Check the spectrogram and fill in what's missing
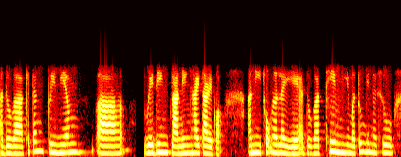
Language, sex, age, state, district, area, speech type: Manipuri, female, 45-60, Manipur, Imphal West, urban, conversation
